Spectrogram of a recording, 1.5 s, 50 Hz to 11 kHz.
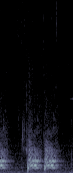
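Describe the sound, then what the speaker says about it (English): Two sharp barks from a dog in the PS1 detective mystery game Mizzurna Falls, ringing out over a steady game music bed with soft chimes, close and clear. "is the doggy outside waiting for it?"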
